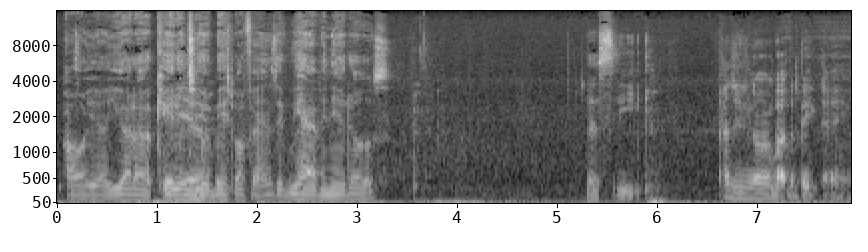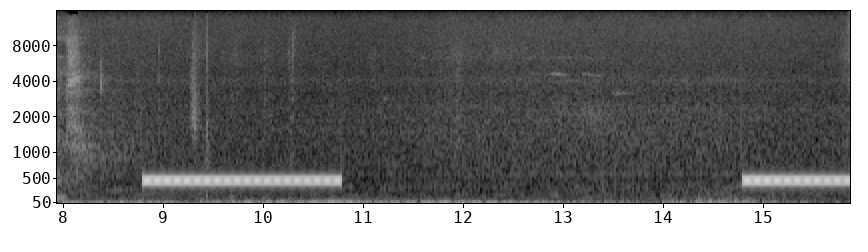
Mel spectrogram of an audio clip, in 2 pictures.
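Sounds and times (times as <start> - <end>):
speech: 0.1 - 3.4, 5.3 - 8.2
phone ringback tone: 8.8 - 10.8, 14.8 - 15.8.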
